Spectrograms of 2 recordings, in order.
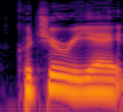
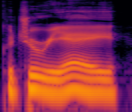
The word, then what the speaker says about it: couturier: couth couth cuthie couture couturier cuchurier no couturier couturier kuvad covalence covalency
